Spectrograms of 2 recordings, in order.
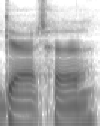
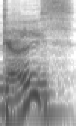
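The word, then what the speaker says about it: Goethe: to read so like when I first looked at it I was like go like is that how you say it like I don't know the Australian like Bogen in me kicked in I was like ghost is that how you say it ger is how you say it I like okay cool that's not intuitive at all so we don't like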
